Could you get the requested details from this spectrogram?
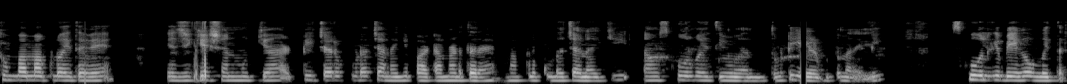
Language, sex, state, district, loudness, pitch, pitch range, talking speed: Kannada, female, Karnataka, Mysore, -25 LUFS, 185 Hz, 180-195 Hz, 135 wpm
